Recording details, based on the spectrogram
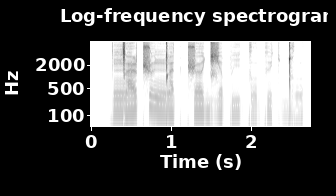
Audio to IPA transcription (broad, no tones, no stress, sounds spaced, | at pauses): ŋ͡ǀ a ʈ͡ʂ ø ŋ͡ǃ a t ʈ͡ʂ œ d͡ʑ ɛ p i k o̰ k y t ɡ͡ǃ o̰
